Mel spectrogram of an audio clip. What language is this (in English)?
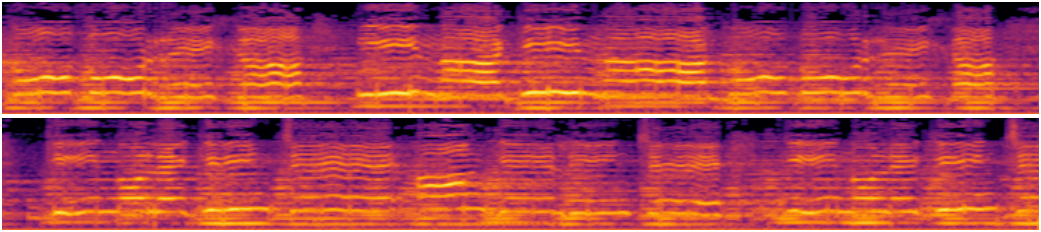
Greek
